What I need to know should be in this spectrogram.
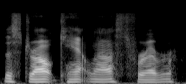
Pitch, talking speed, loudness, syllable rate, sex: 120 Hz, 195 wpm, -21 LUFS, 4.1 syllables/s, male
